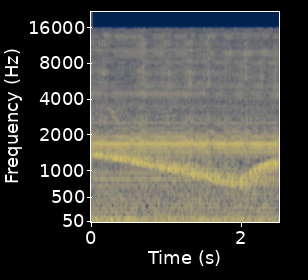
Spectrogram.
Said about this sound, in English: You can't film with sirens?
